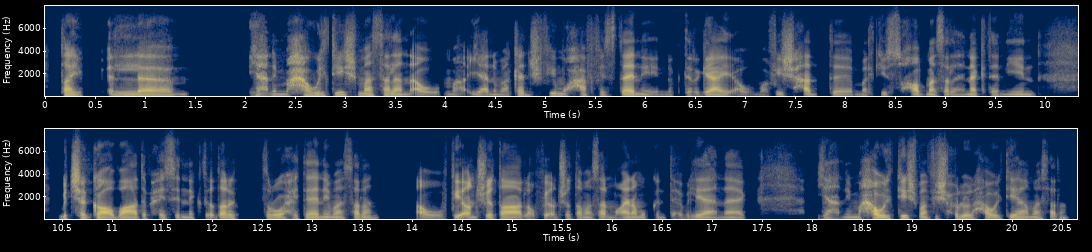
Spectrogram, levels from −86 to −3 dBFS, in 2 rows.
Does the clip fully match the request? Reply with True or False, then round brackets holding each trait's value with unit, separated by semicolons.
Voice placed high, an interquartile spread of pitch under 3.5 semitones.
False (110 Hz; 3.1 semitones)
